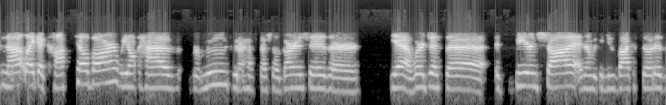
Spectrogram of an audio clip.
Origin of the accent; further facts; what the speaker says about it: New Jersey, United States; moved away as an adult; also born or lived in Brooklyn / Upper East Side; now in New York City, United States; I'm from South Jersey originally.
